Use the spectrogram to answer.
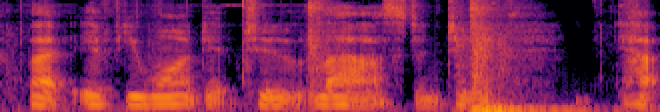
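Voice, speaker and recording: A woman speaks at a very deep, low pitch with ordinary pitch variation. Vocal fry runs through her voice. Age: 70s. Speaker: craft YouTuber. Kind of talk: product review and demonstration. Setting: at home. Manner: halting, many fillers and restarts.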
